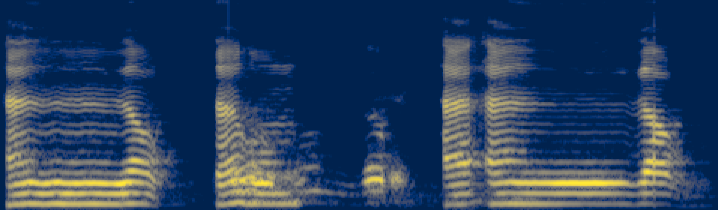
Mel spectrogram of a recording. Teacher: Jadi huruf ro-nya di sini tafkhim. Ya. Anzartahum.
